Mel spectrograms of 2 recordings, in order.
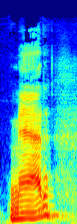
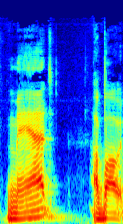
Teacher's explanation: esa A es como ea, mea. Mad about. Y la D se convierte en R suave, mad about it.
